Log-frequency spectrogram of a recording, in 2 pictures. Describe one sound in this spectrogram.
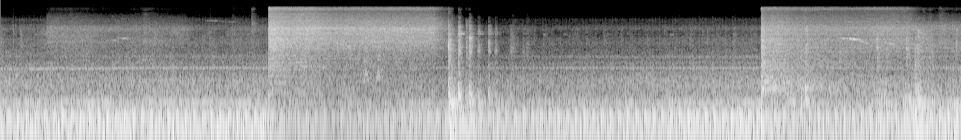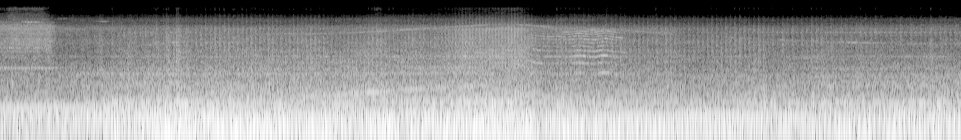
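A bus engine rumbles steadily and grows louder as the bus pulls away.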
